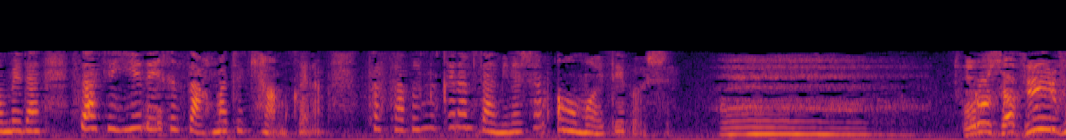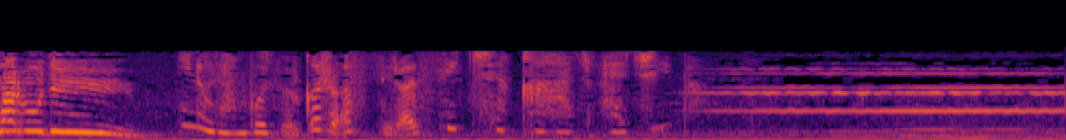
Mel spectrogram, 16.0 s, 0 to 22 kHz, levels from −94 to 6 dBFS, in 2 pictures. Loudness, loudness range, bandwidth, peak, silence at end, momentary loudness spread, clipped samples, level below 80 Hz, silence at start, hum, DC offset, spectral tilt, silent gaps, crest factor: -32 LUFS; 9 LU; 5 kHz; -12 dBFS; 0 s; 15 LU; under 0.1%; -62 dBFS; 0 s; 50 Hz at -60 dBFS; 0.3%; -6.5 dB/octave; none; 20 dB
